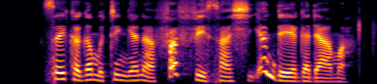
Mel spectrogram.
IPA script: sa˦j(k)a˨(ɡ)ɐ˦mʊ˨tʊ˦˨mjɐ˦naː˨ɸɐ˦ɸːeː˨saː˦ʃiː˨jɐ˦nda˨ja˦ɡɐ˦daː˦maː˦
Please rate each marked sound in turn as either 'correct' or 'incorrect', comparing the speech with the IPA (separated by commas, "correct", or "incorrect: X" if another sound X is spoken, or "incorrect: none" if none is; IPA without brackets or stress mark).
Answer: correct, correct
